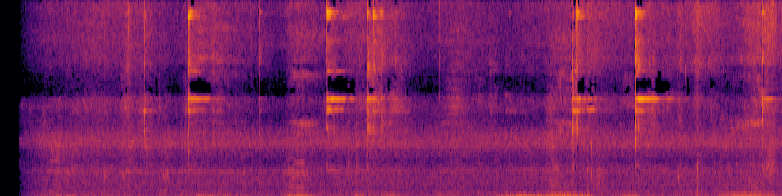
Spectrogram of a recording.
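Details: Two Cavalier King Charles Spaniels playing give low, rumbling grunts in short irregular bursts, with faint high chiming tones.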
